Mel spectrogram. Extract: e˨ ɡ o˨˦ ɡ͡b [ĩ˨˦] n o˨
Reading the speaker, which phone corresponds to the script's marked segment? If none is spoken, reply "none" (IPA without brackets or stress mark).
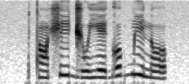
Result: ĩ˦˨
